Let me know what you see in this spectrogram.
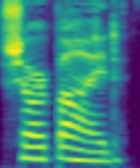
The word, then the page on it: sharp-eyed: American English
